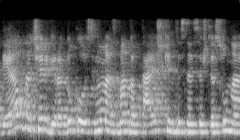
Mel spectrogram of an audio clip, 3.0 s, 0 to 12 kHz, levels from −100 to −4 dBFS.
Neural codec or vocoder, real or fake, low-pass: none; real; 7.2 kHz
